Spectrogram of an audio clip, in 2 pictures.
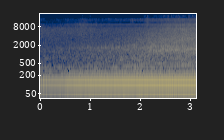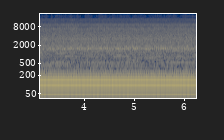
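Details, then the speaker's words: Antique Manning Bowman table fan after oiling the motor front to back and moving the blade hub off the front sleeve it rubbed: steady low motor hum swelling to speed with no scraping, rubbing or rattle; normal running. "that sounds so much better I bet this is more powerful than alasco 3733"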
